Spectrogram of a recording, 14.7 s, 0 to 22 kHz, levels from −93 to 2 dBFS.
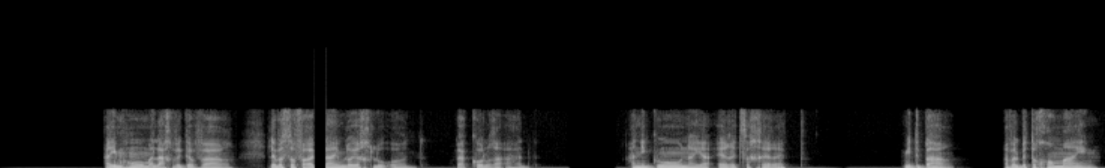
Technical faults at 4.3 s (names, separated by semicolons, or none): playback stall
